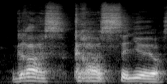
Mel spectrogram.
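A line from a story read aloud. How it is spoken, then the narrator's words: Terrified pleading cry. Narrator (French): s'écria Haider, qui s'attendait à être empalé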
